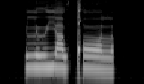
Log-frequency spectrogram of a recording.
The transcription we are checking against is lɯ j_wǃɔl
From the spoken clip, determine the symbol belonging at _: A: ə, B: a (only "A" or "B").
B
